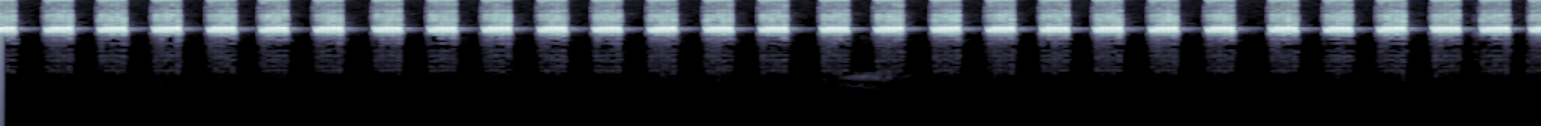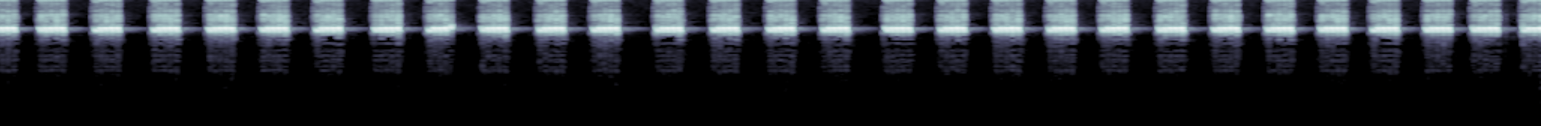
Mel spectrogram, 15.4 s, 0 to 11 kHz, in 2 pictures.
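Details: Chirping cricket after dark, recorded live without loops on a Sony PCM D100 field recorder; very even, continuous run of high, bright pulses at almost four per second throughout.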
